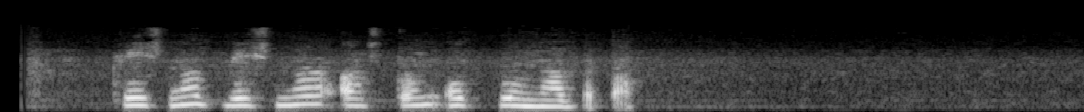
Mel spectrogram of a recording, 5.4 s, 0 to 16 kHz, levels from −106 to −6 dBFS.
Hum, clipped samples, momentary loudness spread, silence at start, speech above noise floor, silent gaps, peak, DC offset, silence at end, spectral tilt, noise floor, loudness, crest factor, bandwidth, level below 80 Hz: none; under 0.1%; 9 LU; 0.6 s; 46 dB; none; -6 dBFS; under 0.1%; 2.25 s; -11.5 dB/octave; -67 dBFS; -22 LUFS; 18 dB; 3.7 kHz; -70 dBFS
